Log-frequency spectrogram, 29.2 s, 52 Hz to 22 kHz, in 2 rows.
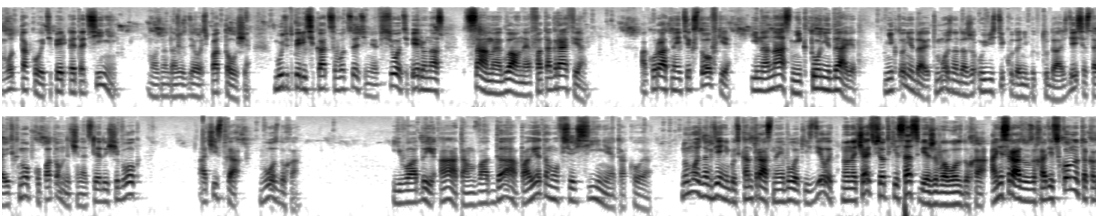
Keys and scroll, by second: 1.4 ctrl+z, 14.7 ctrl+z, 21.0 ctrl+alt+space.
